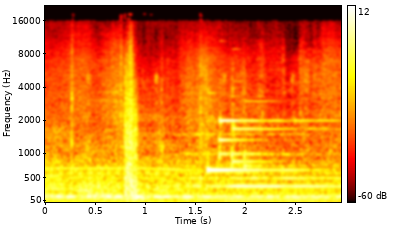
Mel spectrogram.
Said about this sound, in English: Doors are closing.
